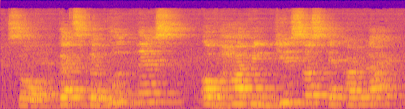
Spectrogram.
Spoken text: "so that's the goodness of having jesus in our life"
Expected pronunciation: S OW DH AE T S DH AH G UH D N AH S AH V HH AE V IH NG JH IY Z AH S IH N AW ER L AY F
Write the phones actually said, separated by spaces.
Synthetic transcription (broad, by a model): S OW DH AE T S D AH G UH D N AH S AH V HH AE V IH NG JH IY S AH S IH N AW ER L AY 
